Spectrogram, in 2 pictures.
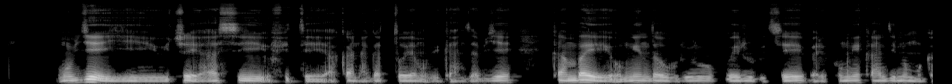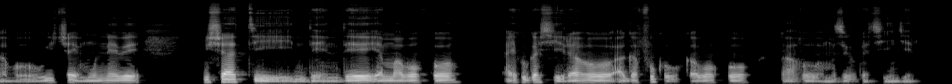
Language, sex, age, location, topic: Kinyarwanda, male, 18-24, Kigali, health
